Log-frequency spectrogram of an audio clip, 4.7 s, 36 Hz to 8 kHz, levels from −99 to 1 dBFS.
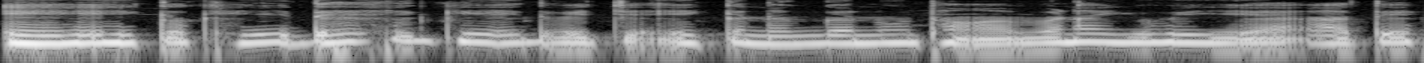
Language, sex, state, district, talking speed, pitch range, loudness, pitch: Punjabi, female, Punjab, Fazilka, 190 wpm, 185-210 Hz, -18 LUFS, 205 Hz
